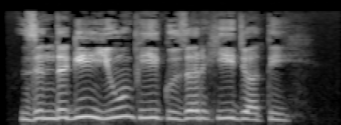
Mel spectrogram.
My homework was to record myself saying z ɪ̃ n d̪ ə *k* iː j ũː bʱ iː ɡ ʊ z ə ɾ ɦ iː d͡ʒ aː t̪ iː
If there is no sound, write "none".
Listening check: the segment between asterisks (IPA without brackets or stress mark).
ɡ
